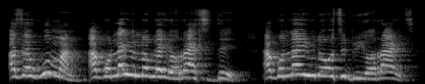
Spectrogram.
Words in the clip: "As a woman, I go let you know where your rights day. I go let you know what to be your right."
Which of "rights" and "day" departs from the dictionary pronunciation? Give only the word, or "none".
rights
